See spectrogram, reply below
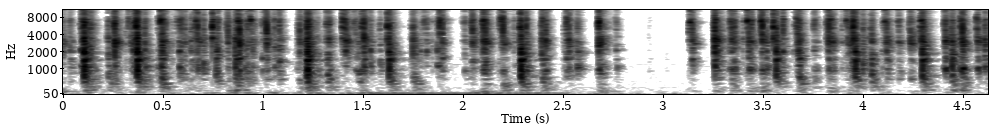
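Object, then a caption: Mechanical computer keyboard with plastic keycaps. Fingertips type rapidly on a black backlit mechanical keyboard with clicky green switches and plastic keycaps, producing a fast, dense stream of sharp, bright clicks. The typing briefly pauses near the three-second mark, then resumes at the same quick pace.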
